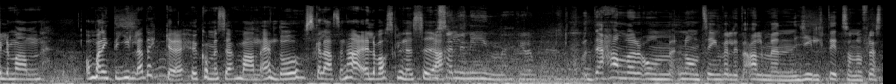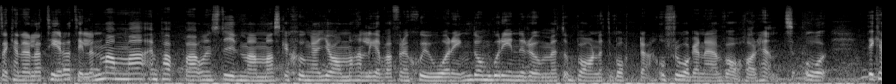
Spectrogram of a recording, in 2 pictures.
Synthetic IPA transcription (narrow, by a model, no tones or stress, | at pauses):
lːəmanʔɔmːanɪnt̪əjɪlːad̪ɛkːaɾəhɵɾkʰɔmːəsɛat̪manɛnd̪oːskalɛːsad̪ɛnɦæːɾɛlːəɾvaskɵlːənɪsɛjːasɛljənɪɪnːɪlɛd̪ɛɦand̪laɾɔmnɔnt̪ʰɪŋːvɛld̪ɪt̪a̰lmɛnjɪlt̪ɪt̪sɔmd̪ɔmflɛst̪akʰanɾɛlat̪ʰeːɾat̪ʰɪlɛnmamːaɛ̰npʰapːaɔɛnst̪yːvmamːaskaɧɵŋːajɑːmɔɦanleːvaɾfœɾɛnɧʉ̟ːoːɾɪŋd̪ɔmɡoːɾɪnːɪɾɵmːət̪ɔbɑːɳət̪æɾbɔʈːa̰ɔfɾoːɡaɳɛɾvaɦaɾɦɛnt̪ɔd̪̥ɛkʰ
